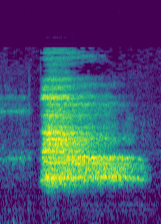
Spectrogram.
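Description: A man's long, breathy exhale, a sigh, starting about half a second in and lasting about a second and a half.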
